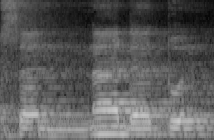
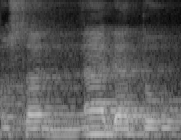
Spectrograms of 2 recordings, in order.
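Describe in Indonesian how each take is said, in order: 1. Kata ini berakhir dengan akhiran 'tun' yang penuh. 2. Kata ini berakhir dengan akhiran 'tu' yang pendek. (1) "jangan dibaca musannadatun" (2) "atau musannadatu"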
